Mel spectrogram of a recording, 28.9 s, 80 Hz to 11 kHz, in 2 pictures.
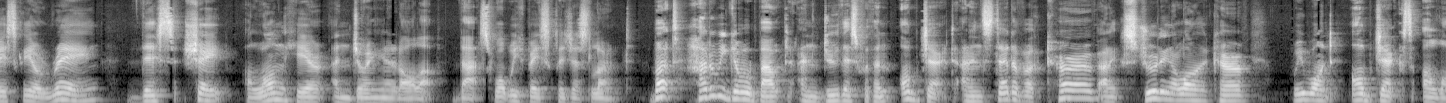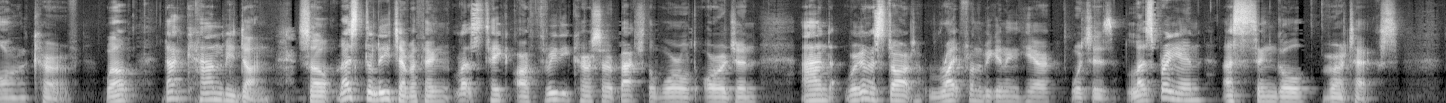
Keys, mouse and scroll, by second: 5.4 middle click, 7.5 middle click, 15.8 middle click, 16.7 typing, 19.5 typing, 20.3 click, 21.0 scroll up 1, 21.7 middle click, 23.1 shift+middle click, 25.4 typing, 27.6 click.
